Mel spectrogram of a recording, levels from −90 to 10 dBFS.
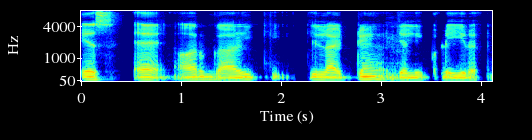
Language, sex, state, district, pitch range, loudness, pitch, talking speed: Hindi, male, Bihar, Jahanabad, 95-110 Hz, -25 LUFS, 100 Hz, 130 wpm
